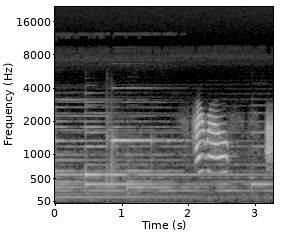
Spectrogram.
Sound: voicemail beep

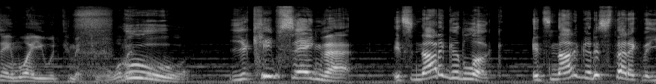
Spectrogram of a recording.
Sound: winces

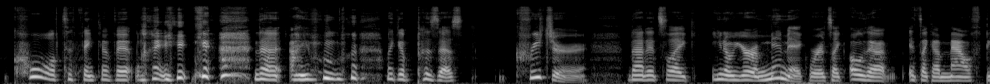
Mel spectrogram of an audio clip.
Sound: laughing

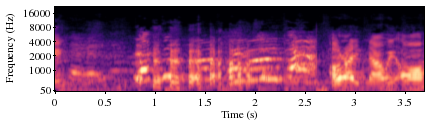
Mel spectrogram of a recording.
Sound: laughing

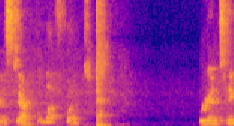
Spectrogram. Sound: stamps foot

